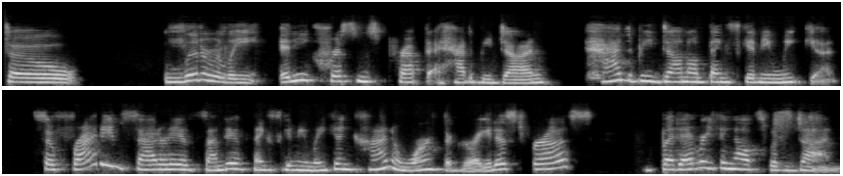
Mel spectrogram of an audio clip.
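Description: The woman has a Southern US accent and a fairly high pitch. Her voice is somewhat breathy. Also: ordinary pitch variation, moderate pace. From Alabama, US South. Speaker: podcast host and career coach. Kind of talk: casual monologue podcast.

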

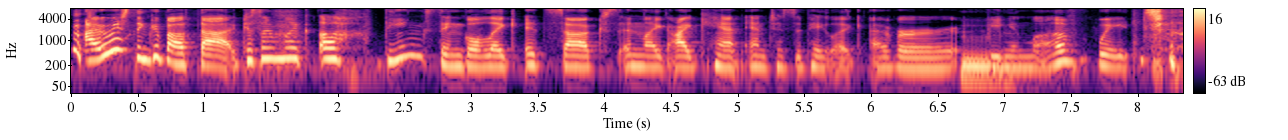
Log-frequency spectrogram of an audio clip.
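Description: Delivery comes at a fairly slow speed. The voice swings very widely in pitch. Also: woman. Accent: Wisconsin. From Wisconsin. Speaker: podcast co-host. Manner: casual, heavy use of "like" as filler.

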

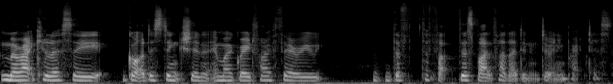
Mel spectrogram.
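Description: The speaker has an English accent. The intonation stays fairly even. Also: woman, very clean recording, silent background. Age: 20s. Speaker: podcast co-host, music graduate and singer. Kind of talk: casual chat.

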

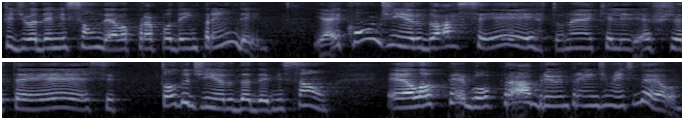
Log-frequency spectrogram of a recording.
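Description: Her voice is high for a woman, and her pitch varies in an ordinary way. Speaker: business coach. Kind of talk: live stream talk. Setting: live stream.

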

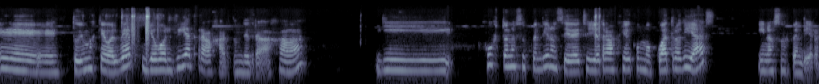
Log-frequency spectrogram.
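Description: An ordinary speaking voice: a woman at medium pitch with ordinary pitch variation, a fairly slow pace and a quiet background. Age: 20s. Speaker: entrepreneur. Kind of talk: casual interview.

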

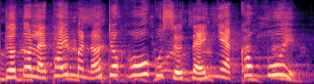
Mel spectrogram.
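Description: Lively intonation from a woman, with noticeable background noise behind her. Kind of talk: sermon. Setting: church.

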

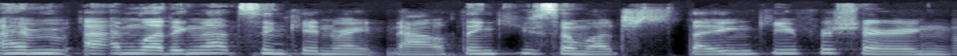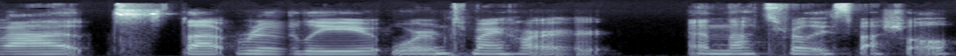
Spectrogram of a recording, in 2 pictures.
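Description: In a plain, everyday voice, a woman with an American accent and medium pitch talks at a moderate pace with hardly any pauses over a quiet background. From US Midwest, western suburbs of Chicago. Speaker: performer and yoga guide. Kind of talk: guided breathing meditation led for podcast listeners. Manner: warm, effusive and bubbly in conversation.

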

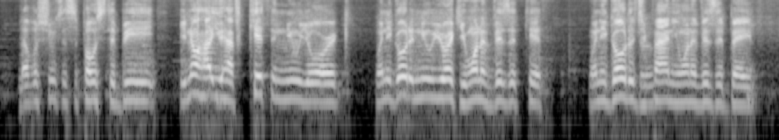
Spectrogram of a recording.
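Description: Over background music, a man speaks very fast in a high pitch. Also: fairly even intonation. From Netherlands, Amsterdam. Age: 30s. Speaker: fashion entrepreneur. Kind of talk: casual chat. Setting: outdoors.

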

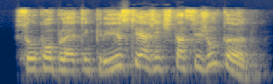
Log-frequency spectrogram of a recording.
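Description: This man speaks in a high pitch. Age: 20s. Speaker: seminarian and missionary. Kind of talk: casual chat.

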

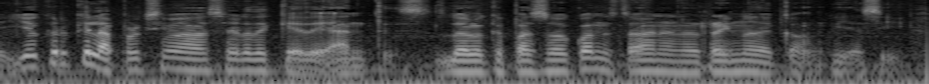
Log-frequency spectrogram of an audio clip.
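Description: A man speaking at a very fast pace with hardly any pauses, in a room with audible echo. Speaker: podcast co-host. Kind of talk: casual chat. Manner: animated.

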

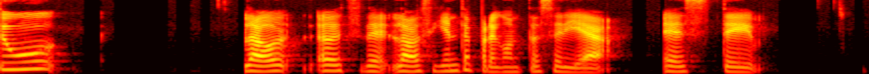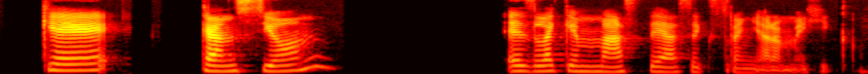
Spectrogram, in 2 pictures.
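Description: Very slow and full of long, frequent pauses, a woman's medium-pitched voice carries lively intonation, a bright, sharp tone and big swings in loudness. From Mexico. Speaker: podcast co-host. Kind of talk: casual chat.

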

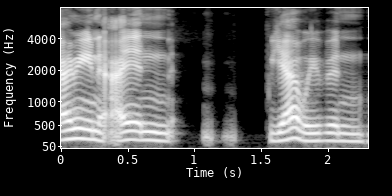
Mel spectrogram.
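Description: Recorded very cleanly against a silent background, a woman's fairly low voice shows ordinary pitch variation in a dry, close sound with no echo. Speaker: podcast host. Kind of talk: casual chat. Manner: calm.

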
